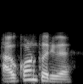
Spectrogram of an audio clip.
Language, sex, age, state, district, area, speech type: Odia, male, 18-30, Odisha, Cuttack, urban, conversation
